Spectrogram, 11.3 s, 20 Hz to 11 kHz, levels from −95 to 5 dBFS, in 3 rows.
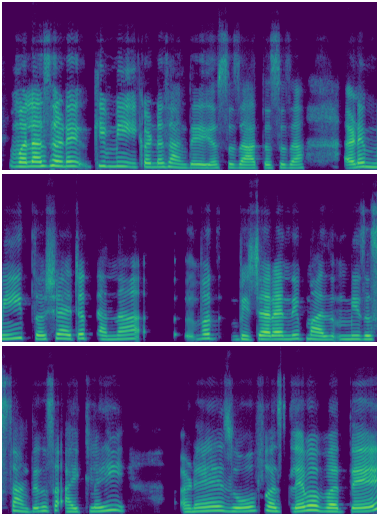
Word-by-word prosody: मला 280 +1 +8
असं 315 +2 +5
नाही 300 0 +4 0.2
की, 310 - 0
मी 290 0 -2
इकडनं 250 0 -1
सांगते 215 -5 -2
असं 205 +2 -6
जा, 195 -1 +2
तसं 195 +2 -5
जा. 200 -1 -3 0.5
आणि 255 +5 +4
मी 260 +4 -1
तशा 250 +3 0
ह्याच्यात 275 +1 +1
त्यांना, 245 0 -3 0.6
अ, - - -9
म, - - -13
मग 285 0 +2 0.3
बिचाऱ्यांनी 235 +2 +4
माझं 225 -3 -1
मी 240 0 -2
जसं 230 -1 -3
सांगते 225 -5 -2
तसं 255 - -3
ऐकलं 215 +2 -4
ही. 290 +4 -2 0.6
आणि 245 +6 0
जो 230 +1 +1
फसले 235 -2 +2
बाबा 265 -7 +5
ते. 220 0 +5
240 Hz, 170 wpm, -23 LUFS, 225-275 Hz, 0.6 s, मला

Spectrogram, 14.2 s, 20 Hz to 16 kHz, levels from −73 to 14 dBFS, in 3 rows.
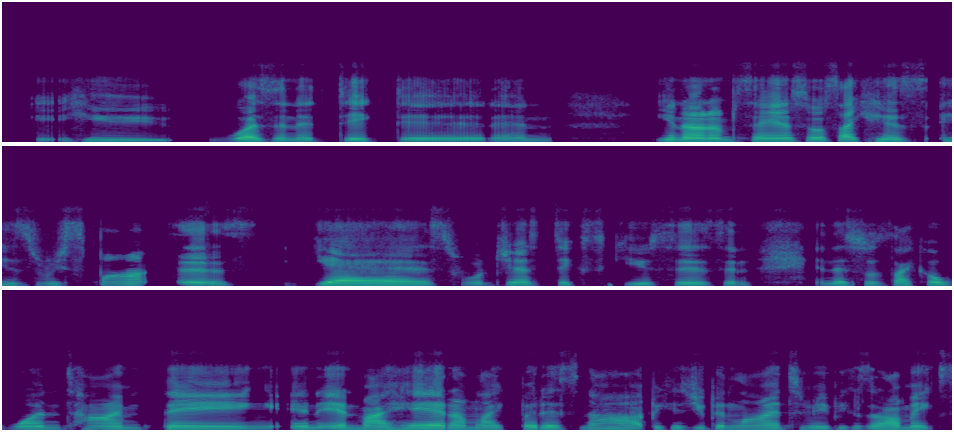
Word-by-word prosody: he 155 -3 -7 0.2
wasn't 155 -1 +2
addicted 70 - -2
and 115 -3 -7 0.5
you 195 0 0
know 175 - +8
what 170 -1 +9
I'm 165 0 +3
saying? 165 0 +2
So 180 - 0
it's, 180 - 0
like, 185 -2 +5
his 190 -2 -2
his 190 0 -9
response 175 +3 -4
is 160 -2 0 0.3
yes, 165 -4 +3
were 145 0 -8
just 160 +2 -2
excuses, 150 -1 -5
and 140 - -6 0.3
and 155 - -13
this 170 -1 -2
was, 165 0 -7
like, 155 0 -1
a 165 - +3
1 165 +1 -1
time 160 0 0
thing, 160 -3 +3
and 160 0 0
in 180 +2 +3
my 170 -2 +5
head, 195 +3 +4
I'm 180 -1 +1
like, 170 -1 -2
"But 175 0 +1
it's 180 +1 -1
not 205 +2 -1
because 160 +2 -8
you've 180 - -4
been 170 0 -2
lying 185 +2 0
to 175 - -10
me 155 -1 -3
because 155 +1 -12
it 155 - 0
all 165 +1 +5
makes 165 -1 -2
165 Hz, 200 wpm, -26 LUFS, 155-175 Hz, 0.5 s, what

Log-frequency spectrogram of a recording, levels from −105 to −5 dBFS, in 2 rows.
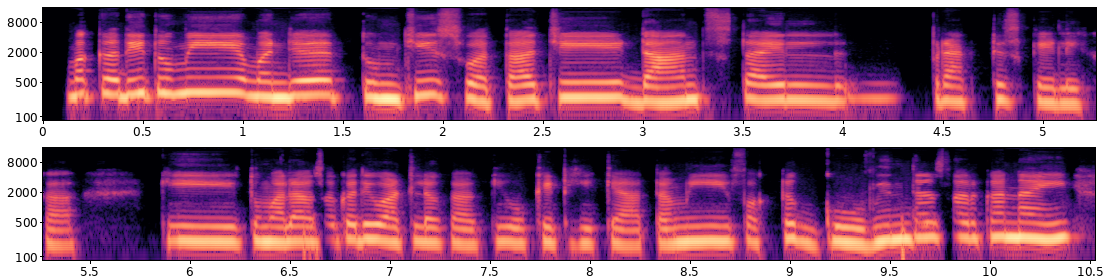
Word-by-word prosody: मग 285 - +1
कधी 285 0 +3
तुम्ही 310 +1 +3
म्हणजे, 265 +1 +5 0.2
तुमची 245 +3 +4
स्वतःची 240 +2 0
डान्स 210 +3 +1
स्टाईल 220 -2 -1 0.5
प्रॅक्टिस 215 0 -6
केली 190 -2 -3
का? 175 -2 -8 0.5
की 205 -1 -1
तुम्हाला 205 0 +1
असं 205 +2 -7
कधी 230 0 0
वाटलं 205 -2 -2
का? 185 -2 -5
की 205 - -8
ओके 195 +1 -5
ठीक 185 +1 -11
आहे. 175 - -5
आता 185 +2 -8
मी 210 +1 +2
फक्त 205 +4 -8 0.2
गोविंदासारखा 235 +6 0
नाही. 245 -1 +5
220 Hz, 150 wpm, -22 LUFS, 205-250 Hz, 0.5 s, म्हणजे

